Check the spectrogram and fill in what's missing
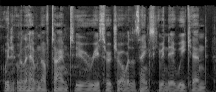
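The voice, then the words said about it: Unwell, weak voice. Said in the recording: “as you can tell, my voice is not all that great”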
